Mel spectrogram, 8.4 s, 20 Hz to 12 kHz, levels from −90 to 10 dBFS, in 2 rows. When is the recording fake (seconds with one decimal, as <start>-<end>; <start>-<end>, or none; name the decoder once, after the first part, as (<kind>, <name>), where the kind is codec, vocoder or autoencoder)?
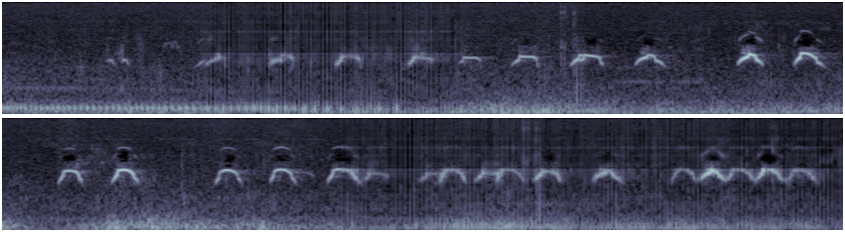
1.0-2.3 (vocoder, BigVGAN v2); 5.9-8.4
